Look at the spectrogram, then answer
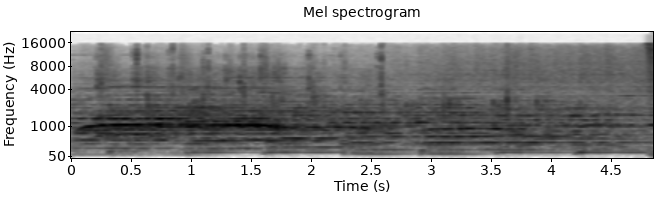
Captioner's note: attendees applauding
